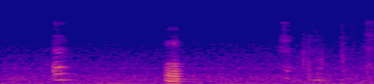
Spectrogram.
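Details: Young child: two small, quick sneezes about a second apart, followed by faint breathing; ordinary sneezing.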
